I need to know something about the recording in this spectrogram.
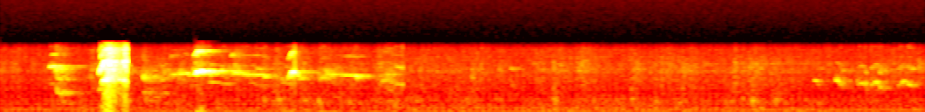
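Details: Four-week-old Labrador Retriever puppies whimper. A cluster of high, wavering whines and short yips comes in the first few seconds, followed by a faint thin whine near the end, with a loud knock early on.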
